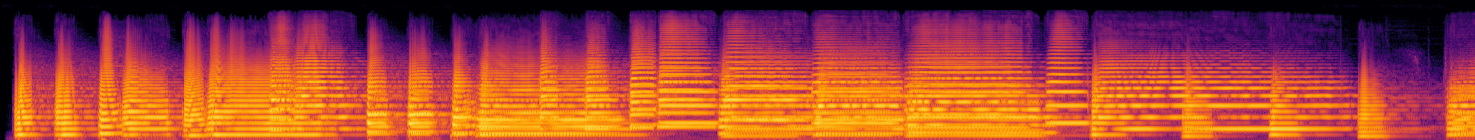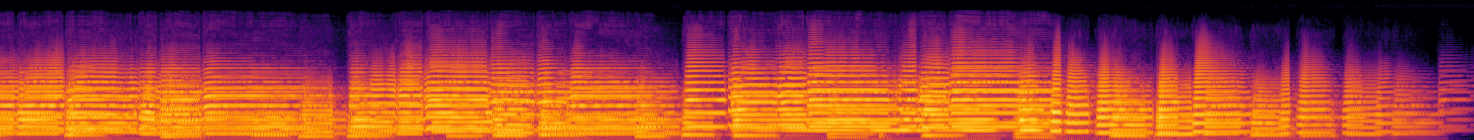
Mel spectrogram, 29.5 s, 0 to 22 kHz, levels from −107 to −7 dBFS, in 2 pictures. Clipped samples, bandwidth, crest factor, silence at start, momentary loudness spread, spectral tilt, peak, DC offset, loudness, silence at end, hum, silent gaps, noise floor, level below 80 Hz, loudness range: under 0.1%; 14 kHz; 18 dB; 0.15 s; 8 LU; -5.5 dB/octave; -2 dBFS; under 0.1%; -19 LUFS; 0.15 s; none; none; -46 dBFS; -54 dBFS; 4 LU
